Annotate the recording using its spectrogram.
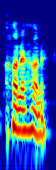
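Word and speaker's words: Hunter × Hunter: Hunter Hunter. That's one. It'll say Hunter X Hunter. That's a dope show if you want to get into that one.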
